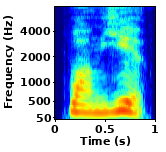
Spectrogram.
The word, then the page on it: 网页: wǎng yè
